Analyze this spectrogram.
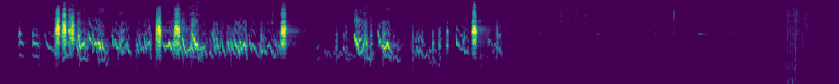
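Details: Budgerigar chirping: two bursts of scratchy, rapid warbled chatter lasting about five seconds, then near silence with a single low thump at the end.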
